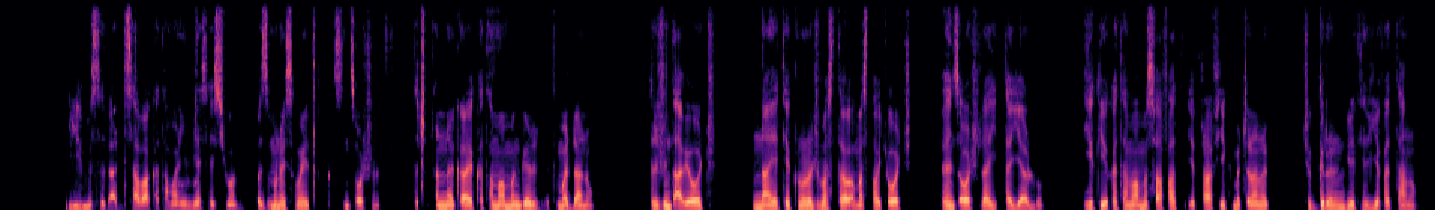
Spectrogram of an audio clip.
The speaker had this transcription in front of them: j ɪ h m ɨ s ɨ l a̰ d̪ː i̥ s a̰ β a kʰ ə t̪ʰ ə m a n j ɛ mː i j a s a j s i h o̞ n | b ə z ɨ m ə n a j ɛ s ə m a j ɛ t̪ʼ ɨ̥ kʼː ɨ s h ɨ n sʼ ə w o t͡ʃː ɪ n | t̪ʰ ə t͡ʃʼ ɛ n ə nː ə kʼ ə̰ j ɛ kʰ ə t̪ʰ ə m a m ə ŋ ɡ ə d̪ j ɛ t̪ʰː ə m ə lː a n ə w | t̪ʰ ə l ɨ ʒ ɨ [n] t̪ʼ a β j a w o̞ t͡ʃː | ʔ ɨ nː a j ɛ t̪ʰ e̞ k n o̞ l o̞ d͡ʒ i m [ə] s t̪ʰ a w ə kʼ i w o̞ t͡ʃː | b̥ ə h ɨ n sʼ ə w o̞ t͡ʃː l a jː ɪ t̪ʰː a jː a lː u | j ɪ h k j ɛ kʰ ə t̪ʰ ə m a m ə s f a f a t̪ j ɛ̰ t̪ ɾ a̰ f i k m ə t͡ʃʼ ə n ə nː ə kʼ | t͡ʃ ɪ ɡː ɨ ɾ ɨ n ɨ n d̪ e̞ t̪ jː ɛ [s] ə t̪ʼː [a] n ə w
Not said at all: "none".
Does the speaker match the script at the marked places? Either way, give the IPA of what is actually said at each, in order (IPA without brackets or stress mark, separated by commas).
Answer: n, a, f, a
